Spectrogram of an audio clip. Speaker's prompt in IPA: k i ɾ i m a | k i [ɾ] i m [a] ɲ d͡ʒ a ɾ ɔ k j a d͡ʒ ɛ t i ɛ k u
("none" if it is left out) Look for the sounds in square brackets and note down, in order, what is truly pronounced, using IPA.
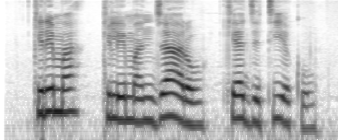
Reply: l, a

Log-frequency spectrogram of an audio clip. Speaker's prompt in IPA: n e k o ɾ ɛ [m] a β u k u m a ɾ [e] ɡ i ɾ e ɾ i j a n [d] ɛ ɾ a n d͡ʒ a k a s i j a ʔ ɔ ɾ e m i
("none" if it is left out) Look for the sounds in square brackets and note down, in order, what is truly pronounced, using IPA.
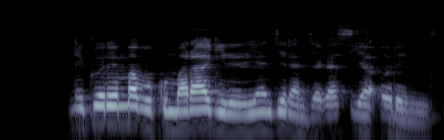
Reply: m, a, d͡ʒ

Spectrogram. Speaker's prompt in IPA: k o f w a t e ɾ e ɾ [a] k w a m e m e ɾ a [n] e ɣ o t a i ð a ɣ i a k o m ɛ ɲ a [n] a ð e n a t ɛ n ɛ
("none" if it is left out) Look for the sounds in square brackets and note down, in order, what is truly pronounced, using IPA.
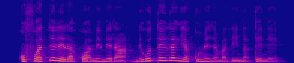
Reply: a, n, m

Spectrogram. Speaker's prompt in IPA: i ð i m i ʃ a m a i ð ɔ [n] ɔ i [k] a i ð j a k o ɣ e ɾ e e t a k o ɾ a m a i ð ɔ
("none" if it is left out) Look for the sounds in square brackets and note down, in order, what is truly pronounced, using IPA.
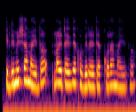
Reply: n, t

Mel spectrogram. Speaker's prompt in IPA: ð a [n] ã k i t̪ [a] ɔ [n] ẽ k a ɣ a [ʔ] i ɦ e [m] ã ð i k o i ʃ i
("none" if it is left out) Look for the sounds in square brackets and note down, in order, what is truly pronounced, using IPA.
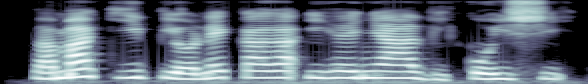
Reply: m, i, n, ʔ, ɲ

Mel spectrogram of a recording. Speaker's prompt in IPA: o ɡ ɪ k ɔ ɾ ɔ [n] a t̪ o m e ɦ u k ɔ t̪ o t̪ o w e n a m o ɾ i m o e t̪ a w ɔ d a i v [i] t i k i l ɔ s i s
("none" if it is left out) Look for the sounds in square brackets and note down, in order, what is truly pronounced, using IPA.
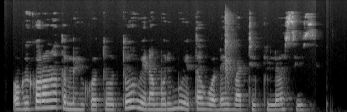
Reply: n, a

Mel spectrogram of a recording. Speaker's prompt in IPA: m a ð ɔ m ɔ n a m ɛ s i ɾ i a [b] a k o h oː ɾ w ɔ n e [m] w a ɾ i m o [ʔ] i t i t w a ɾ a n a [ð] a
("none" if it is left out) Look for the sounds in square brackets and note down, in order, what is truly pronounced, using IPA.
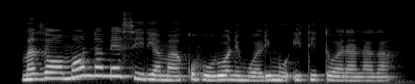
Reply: m, m, ʔ, ɣ

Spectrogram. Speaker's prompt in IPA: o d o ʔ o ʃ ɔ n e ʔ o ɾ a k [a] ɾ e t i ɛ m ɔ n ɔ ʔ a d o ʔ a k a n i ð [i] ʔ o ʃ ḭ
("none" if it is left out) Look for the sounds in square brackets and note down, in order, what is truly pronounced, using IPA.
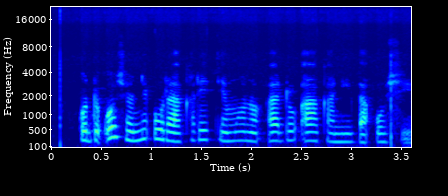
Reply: a, a

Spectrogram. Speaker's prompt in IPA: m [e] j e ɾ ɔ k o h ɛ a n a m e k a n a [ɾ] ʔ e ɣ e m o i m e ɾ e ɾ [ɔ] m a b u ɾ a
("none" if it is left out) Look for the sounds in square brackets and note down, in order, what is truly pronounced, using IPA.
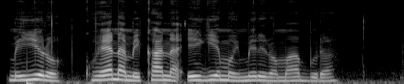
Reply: e, none, ɔ

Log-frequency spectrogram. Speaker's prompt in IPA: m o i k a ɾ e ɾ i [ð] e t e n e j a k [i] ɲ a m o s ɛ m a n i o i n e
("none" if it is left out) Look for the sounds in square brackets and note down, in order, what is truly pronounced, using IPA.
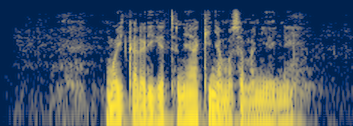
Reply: ɣ, i

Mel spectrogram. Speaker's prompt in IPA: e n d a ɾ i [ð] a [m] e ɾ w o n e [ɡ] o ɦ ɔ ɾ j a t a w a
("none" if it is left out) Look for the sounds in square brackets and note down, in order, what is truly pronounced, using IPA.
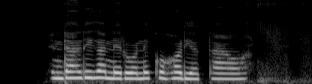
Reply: ɣ, n, k

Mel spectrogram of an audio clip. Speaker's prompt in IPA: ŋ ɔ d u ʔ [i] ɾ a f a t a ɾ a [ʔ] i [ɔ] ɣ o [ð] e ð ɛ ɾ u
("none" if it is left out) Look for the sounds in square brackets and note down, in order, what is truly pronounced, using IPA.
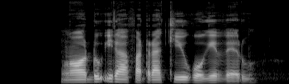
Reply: i, k, u, ɣ

